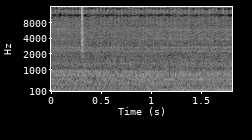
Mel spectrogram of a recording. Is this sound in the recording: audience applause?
no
